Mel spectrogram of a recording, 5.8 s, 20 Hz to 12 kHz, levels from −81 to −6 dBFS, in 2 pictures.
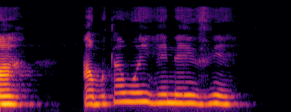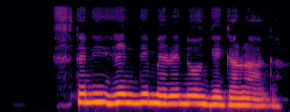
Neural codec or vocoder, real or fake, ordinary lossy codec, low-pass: vocoder, 22.05 kHz, 80 mel bands, WaveNeXt; fake; none; 9.9 kHz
